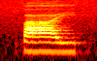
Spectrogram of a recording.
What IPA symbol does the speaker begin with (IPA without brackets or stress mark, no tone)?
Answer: p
